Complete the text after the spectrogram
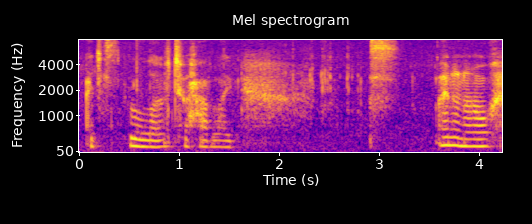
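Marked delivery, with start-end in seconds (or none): none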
